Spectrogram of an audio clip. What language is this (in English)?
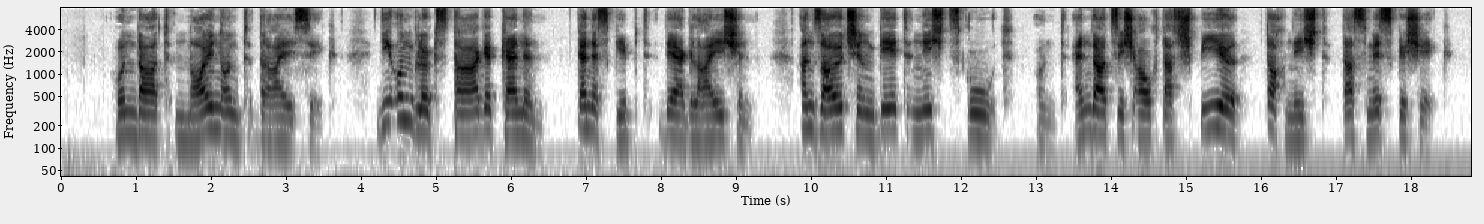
German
